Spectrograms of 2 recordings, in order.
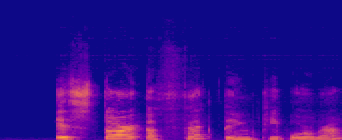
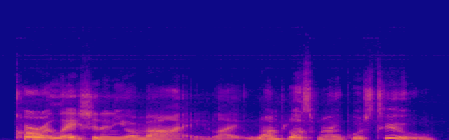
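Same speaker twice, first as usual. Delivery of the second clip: usual speaking voice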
